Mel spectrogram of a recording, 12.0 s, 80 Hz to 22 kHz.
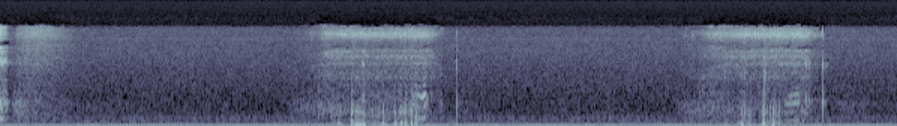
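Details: Snoring during sleep, recorded with the SnoreLab phone app: two low, fluttering snores, about 11 a minute, over a steady electrical hum.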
